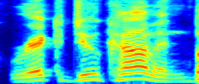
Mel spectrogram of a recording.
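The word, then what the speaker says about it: Rick Ducommun: The man's name is pronounced Rick Dukaman,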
